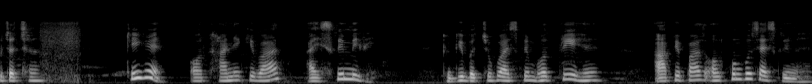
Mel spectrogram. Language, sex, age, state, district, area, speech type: Hindi, female, 60+, Madhya Pradesh, Betul, urban, spontaneous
